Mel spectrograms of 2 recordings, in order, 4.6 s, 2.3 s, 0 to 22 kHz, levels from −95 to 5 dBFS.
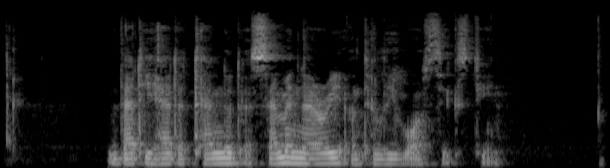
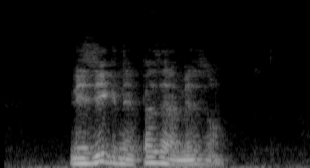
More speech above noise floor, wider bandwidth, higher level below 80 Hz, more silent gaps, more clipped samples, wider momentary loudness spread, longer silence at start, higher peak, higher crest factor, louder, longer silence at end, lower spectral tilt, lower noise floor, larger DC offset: first, 49 dB vs 30 dB; first, 16 kHz vs 7.2 kHz; second, -76 dBFS vs -62 dBFS; neither; neither; first, 15 LU vs 12 LU; second, 0.05 s vs 0.5 s; about the same, -18 dBFS vs -20 dBFS; about the same, 20 dB vs 16 dB; about the same, -35 LUFS vs -34 LUFS; first, 0.85 s vs 0.65 s; second, -4 dB/octave vs -8.5 dB/octave; first, -85 dBFS vs -63 dBFS; neither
